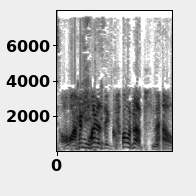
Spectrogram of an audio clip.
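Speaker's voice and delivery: high-pitched comic character; high, silly young Jerry Lewis voice; goofy puppet voice. Acted. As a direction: pipe up like a goofy kid puppet. Puppet voice answers the host.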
